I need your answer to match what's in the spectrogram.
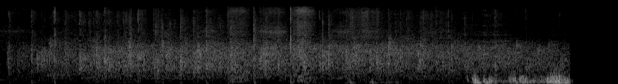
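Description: A crowd applauds steadily for several seconds, a dense wash of many hands clapping close by, swelling slightly near the end before stopping abruptly.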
